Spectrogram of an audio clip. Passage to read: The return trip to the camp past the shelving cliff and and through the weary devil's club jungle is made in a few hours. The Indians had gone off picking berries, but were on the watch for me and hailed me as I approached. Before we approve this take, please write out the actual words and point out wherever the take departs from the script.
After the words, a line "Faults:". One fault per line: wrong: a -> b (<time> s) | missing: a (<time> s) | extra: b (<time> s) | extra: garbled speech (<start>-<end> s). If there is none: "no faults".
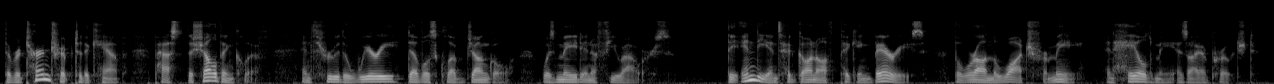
The return trip to the camp past the shelving cliff and through the weary devil's club jungle was made in a few hours. The Indians had gone off picking berries, but were on the watch for me and hailed me as I approached.
Faults:
missing: and (3.1 s)
wrong: is -> was (5.4 s)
